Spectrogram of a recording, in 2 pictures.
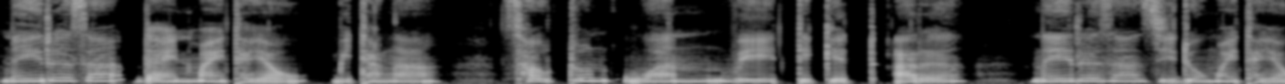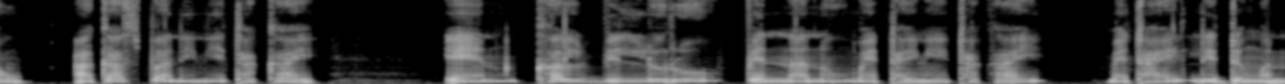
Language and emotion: Bodo, neutral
